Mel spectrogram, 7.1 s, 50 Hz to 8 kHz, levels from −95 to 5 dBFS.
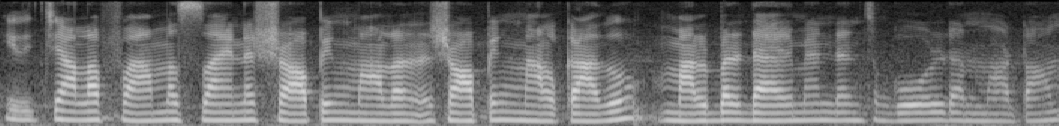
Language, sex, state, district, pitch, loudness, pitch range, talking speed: Telugu, female, Andhra Pradesh, Manyam, 185 Hz, -16 LUFS, 180-195 Hz, 125 wpm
